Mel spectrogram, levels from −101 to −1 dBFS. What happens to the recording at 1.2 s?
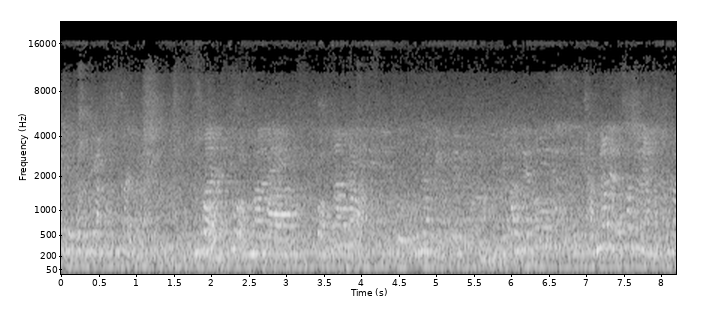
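Nothing goes wrong at 1.2 s; the sound carries on intact through that moment, with no dropout, click or other fault.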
